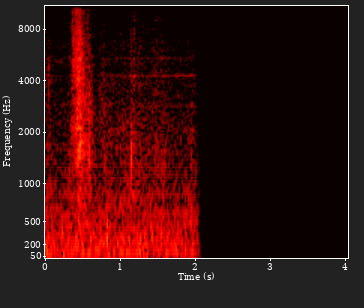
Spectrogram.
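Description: A wooden spatula brushing and scraping rice on a plate, once and softly about half a second in. Then the sound cuts out to dead silence about halfway through.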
